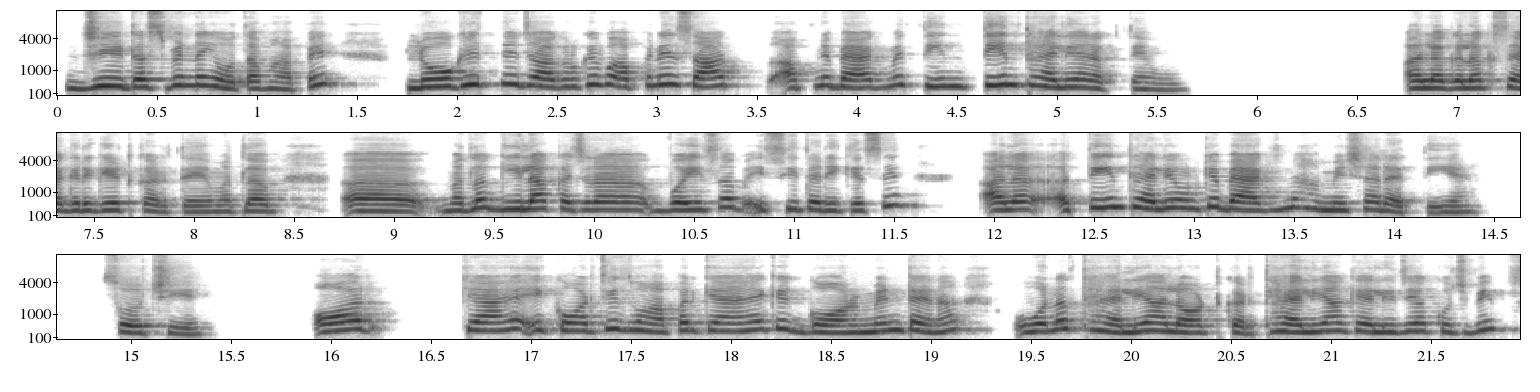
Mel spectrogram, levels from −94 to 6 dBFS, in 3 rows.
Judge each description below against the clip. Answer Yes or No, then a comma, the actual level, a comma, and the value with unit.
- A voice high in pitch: Yes, very high, 280 Hz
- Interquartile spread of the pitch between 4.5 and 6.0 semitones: No, average, 4.1 semitones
